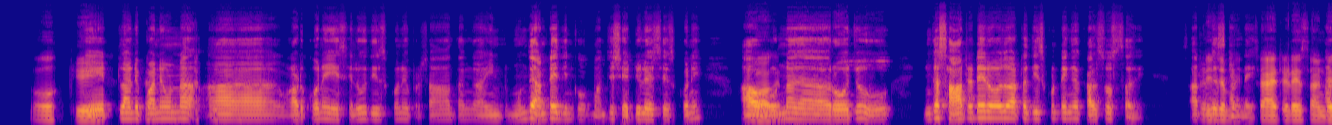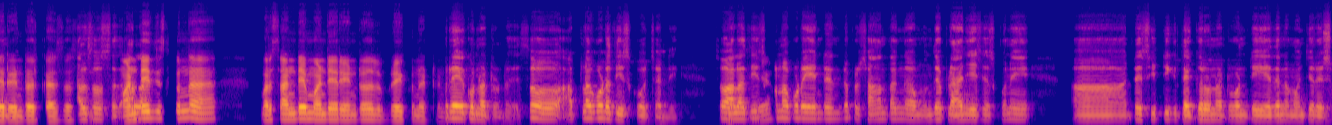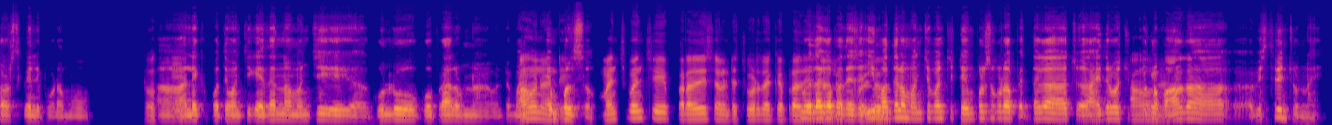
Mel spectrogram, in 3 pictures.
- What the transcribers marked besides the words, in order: laugh; in English: "షెడ్యూల్"; horn; in English: "సాటర్డే"; in English: "సాటర్డే, సండే"; in English: "సాటర్డే, సండే"; in English: "మండే"; in English: "సండే, మండే"; in English: "బ్రేక్"; other background noise; in English: "బ్రేక్"; in English: "సో"; in English: "సో"; in English: "ప్లాన్"; in English: "రిసార్ట్స్‌కి"; in English: "టెంపుల్స్"; in English: "టెంపుల్స్"
- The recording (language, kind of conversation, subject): Telugu, podcast, కుటుంబంతో గడిపే సమయం కోసం మీరు ఏ విధంగా సమయ పట్టిక రూపొందించుకున్నారు?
